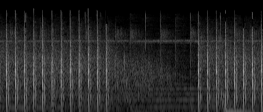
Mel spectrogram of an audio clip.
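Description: Machine gun fire in a video game: a long, rapid, evenly spaced burst of many loud shots, a short pause, then another burst of fire.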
